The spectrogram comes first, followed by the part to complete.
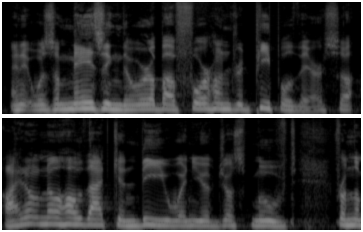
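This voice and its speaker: Older jamaican pastor, slow sermon, repeats his points, long reverb. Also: sits high. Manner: emphatic, repeats key words.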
